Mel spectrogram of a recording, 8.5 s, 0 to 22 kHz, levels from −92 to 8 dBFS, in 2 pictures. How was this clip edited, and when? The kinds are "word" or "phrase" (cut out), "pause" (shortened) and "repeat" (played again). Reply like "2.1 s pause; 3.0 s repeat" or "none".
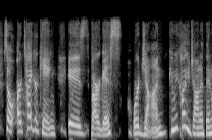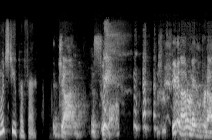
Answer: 1.8 s word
